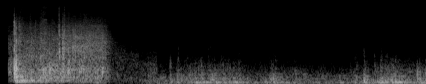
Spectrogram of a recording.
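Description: Indoor ice rink ambience: a low, steady rumble with a few faint knocks, typical of sticks and pucks on the ice. It follows a loud rush of noise that cuts off about a second in.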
